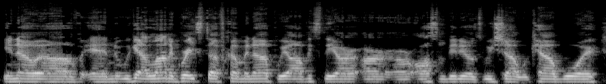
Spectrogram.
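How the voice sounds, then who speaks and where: Flat-voiced man plugging his work. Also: medium pitch, a little fast. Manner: flat, promotional, stumbling restarts. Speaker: video producer guest. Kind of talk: casual interview chat.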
